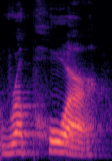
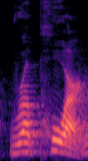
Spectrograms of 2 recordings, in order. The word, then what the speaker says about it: rapport: Instead of saying they work well together, you can say they have a strong rapport. Rapport. Notice that T is silent.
